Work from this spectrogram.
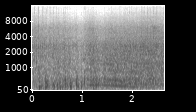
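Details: Toyota 22RE four-cylinder in a truck, freshly rebuilt and assembled: a few clunks at first, then an even, steady idle with no knocks or misses and no leaks; sounds healthy.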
